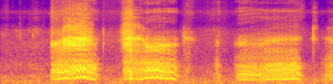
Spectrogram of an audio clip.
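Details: Aggressive SHERA-bloodline Pit Bull puppy at Nanu pitbull farm letting out three drawn-out, raspy growl-barks, each about half a second long, separated by short pauses over low background hum.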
